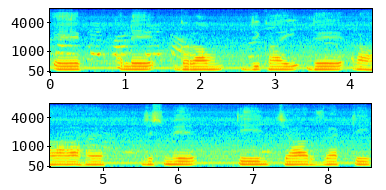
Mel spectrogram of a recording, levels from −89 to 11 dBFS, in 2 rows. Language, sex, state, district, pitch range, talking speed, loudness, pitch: Hindi, male, Haryana, Charkhi Dadri, 140-145 Hz, 75 wpm, -16 LUFS, 145 Hz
